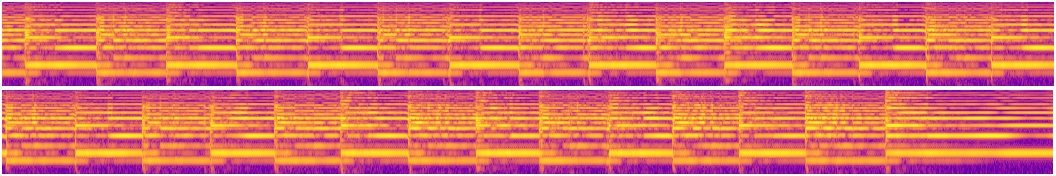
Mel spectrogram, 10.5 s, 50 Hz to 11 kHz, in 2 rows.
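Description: Electric guitar playing a slow, even two-note inside-picking exercise. Picked notes alternate between the 15th fret of the B string (D) and the 17th fret of the high E string (A), up, down, up, down, at about four notes a second.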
